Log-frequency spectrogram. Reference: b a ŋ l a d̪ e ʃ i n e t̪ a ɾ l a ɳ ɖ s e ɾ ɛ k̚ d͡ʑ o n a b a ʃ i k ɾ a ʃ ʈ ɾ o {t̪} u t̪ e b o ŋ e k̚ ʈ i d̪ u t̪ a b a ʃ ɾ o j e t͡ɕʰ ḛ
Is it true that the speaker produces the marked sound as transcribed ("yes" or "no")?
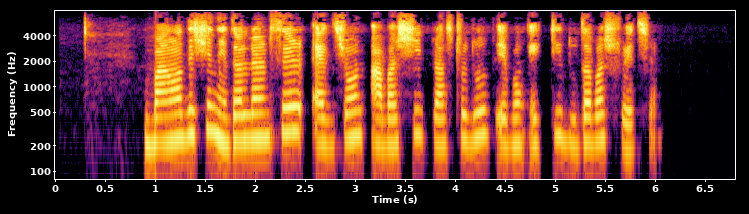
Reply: no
